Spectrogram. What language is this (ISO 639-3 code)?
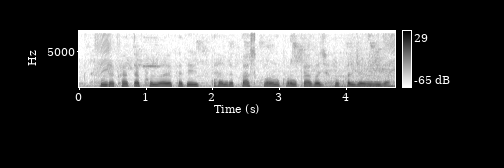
bho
